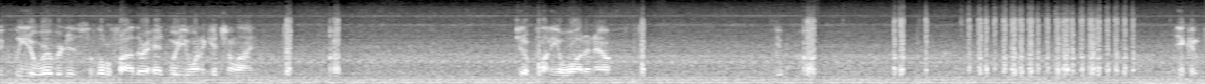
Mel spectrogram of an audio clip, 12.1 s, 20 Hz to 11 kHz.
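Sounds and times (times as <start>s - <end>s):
diesel engines droning: 0.0s - 12.0s
sharp clicks: 8.9s - 11.4s.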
